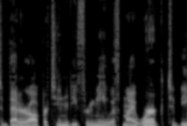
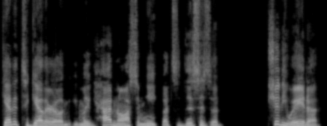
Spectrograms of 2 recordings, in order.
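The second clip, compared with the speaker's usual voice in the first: raised, pleading exasperation; retold parental scolding, higher-pitched but not furious; frustrated; 7 semitones higher than usual. Dad urging his kids to shape up, frustrated. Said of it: "not mad, frustrated".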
